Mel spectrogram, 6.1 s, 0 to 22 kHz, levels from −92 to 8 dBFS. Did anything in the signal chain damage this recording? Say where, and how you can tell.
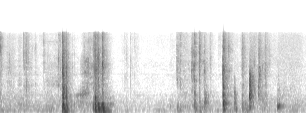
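No, nothing in the chain did any damage here: the audio has simply come through a call path, and the way everything stops at about 7 kHz is just the normal ceiling of a wideband call codec, which fits G.722 at around 64 kbps.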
